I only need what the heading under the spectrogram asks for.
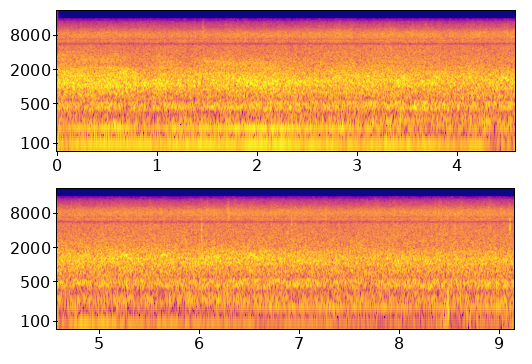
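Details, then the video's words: Busy honey bees carrying bright orange pollen, a dense continuous buzzing hum from many insects, steady and low-pitched throughout, with a faint single knock near the end. "Busy bees"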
